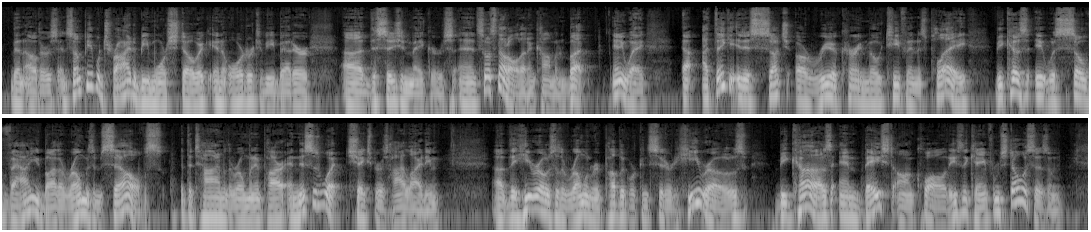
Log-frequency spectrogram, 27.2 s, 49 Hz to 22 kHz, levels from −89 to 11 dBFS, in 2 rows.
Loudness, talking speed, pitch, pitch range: -20 LUFS, 175 wpm, 95 Hz, 90-110 Hz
